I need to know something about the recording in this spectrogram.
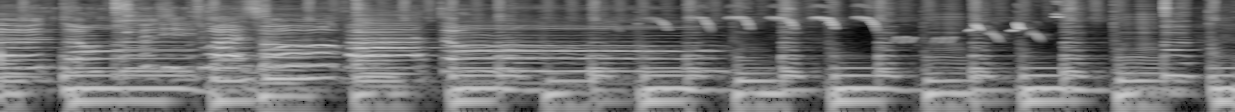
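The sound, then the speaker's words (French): A small bird chirps several times in quick, high, rising notes clustered in the middle, sitting over loud, full instrumental music that plays throughout. “Petit oiseau, va-t'en.”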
